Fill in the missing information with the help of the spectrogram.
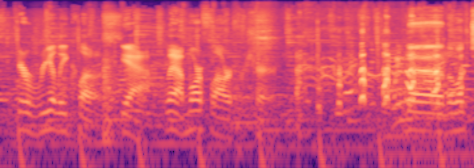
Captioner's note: laughs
